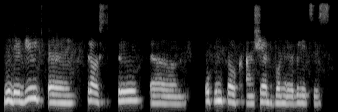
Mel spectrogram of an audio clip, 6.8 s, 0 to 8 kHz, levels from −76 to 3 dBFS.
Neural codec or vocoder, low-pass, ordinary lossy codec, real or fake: codec, 16 kHz, 4 kbps, FreqCodec, smaller model; 7.2 kHz; none; fake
